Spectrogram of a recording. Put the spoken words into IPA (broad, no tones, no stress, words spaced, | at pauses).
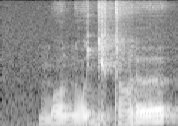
mɔ nɔɟɪ tɑɾəː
